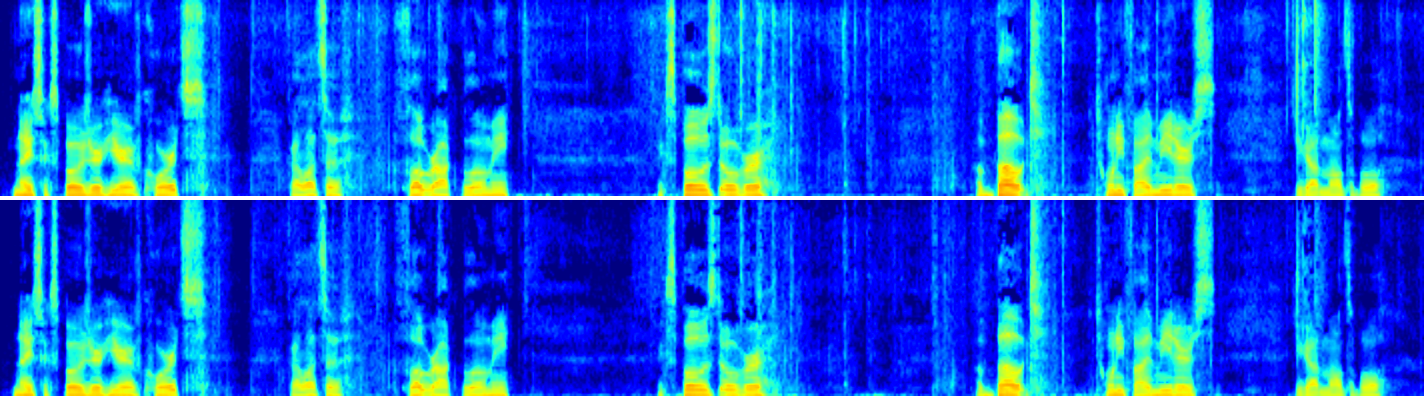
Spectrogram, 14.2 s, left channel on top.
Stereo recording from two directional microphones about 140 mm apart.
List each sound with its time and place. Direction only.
0.1 s speech: centre (ahead or behind)
6.5 s speech: 5° left (ahead or behind)
9.8 s speech: 20° left (ahead or behind)
10.2 s speech: 15° right (ahead or behind)
10.6 s speech: centre (ahead or behind)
